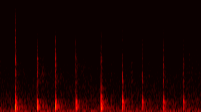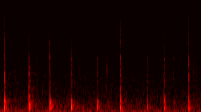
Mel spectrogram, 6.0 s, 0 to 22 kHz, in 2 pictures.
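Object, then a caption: Plastic ice cream pail. Fingertips tap on the bottom of an empty white plastic ice cream pail set upside down on a lap, giving a quick run of 18 hollow, dull knocks. Each tap dies away almost at once, with a low body around 160 Hz and a faint bright click on top.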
